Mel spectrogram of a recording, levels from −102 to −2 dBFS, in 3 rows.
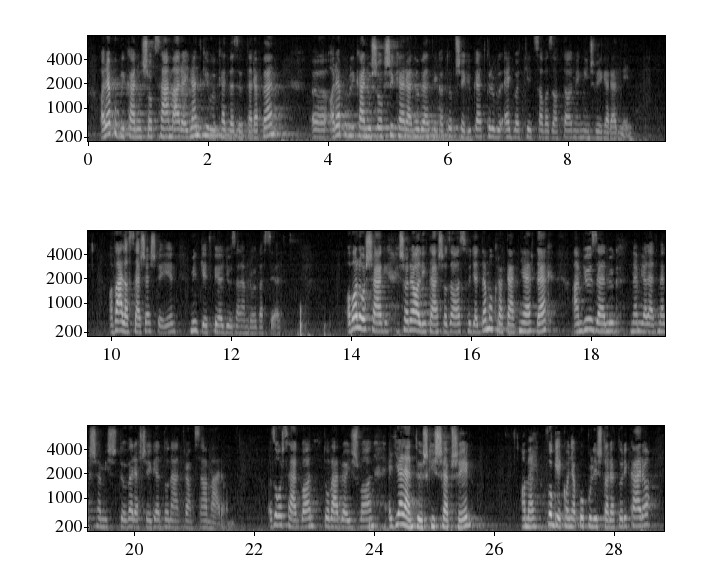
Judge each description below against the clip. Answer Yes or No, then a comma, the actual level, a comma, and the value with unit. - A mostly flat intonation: Yes, narrow, 2.2 semitones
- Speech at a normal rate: Yes, average, 130 wpm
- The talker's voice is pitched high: Yes, high, 220 Hz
